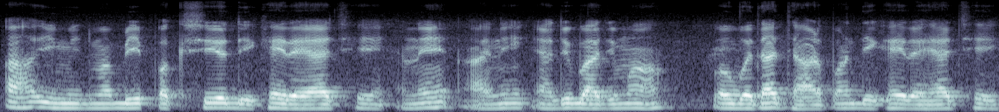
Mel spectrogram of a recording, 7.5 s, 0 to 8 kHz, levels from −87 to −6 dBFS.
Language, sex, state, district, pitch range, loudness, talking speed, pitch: Gujarati, male, Gujarat, Gandhinagar, 110-120 Hz, -19 LUFS, 150 wpm, 115 Hz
